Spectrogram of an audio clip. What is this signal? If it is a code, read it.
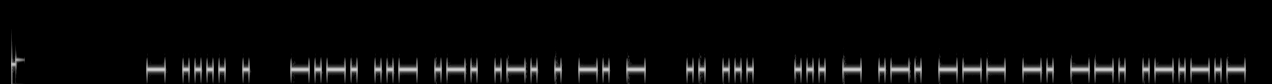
Morse code, heard as a keyed tone, about 20 wpm, 700 Hz. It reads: THE CURRENT IS STRONG.
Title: Sentences from Top 1000 Words - Review Part 4 - 20wpm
